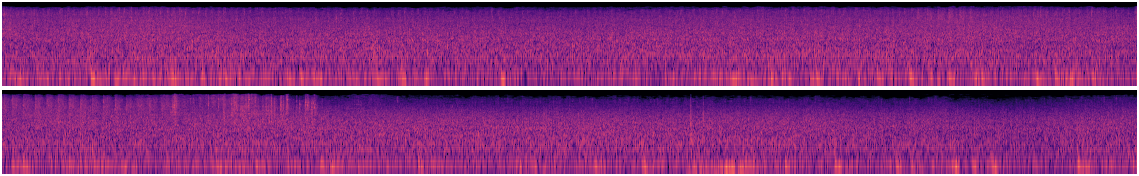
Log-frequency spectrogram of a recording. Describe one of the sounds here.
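A propeller aircraft engine drones loudly and steadily.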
